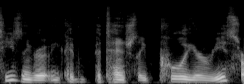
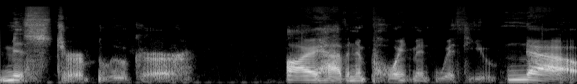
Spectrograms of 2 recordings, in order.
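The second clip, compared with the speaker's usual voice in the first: very deep, slow, droning bass voice; 2 semitones lower than usual. Voicing a sickle-wielding figure addressing Mister Blucher, very deep bass droning voice. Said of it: "very deep bass sort of droning voice".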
